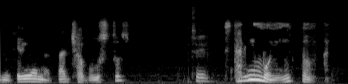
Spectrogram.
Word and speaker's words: Natacha: Y pues no, no, no termina de jalar muy bien, pero el arte de Natacha, Natacha, y, no estoy pronunciando mal la, la, así se llama Natacha.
